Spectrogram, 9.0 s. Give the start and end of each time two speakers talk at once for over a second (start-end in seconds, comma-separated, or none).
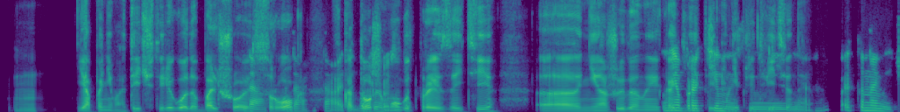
2.4-4.2, 6.7-8.2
